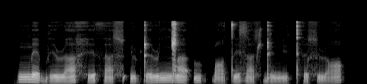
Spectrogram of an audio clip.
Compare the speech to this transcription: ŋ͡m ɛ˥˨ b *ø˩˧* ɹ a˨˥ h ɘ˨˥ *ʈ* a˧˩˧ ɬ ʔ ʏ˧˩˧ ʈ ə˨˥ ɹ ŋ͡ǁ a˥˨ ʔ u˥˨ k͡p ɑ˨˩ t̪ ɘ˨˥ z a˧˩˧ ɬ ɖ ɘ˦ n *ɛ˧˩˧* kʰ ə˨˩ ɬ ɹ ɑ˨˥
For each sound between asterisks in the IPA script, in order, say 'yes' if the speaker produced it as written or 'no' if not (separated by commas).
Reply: no, no, no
